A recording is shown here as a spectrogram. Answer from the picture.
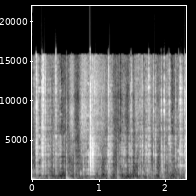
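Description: Handling noise from hands moving power cables and a metal-cased Mean Well HLG-100H-48A LED driver over bubble-wrapped LED boards: irregular light clicks and rustles, the sharpest a little under a second in.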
